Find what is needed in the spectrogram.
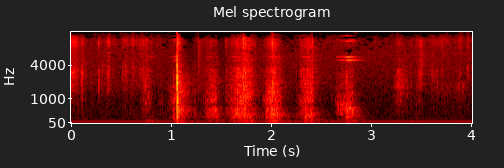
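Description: Cut metal plate pieces knocked and slid against each other on a wooden workbench: one sharp knock about a second in, then several short scraping rubs as they are lined up to check squareness.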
